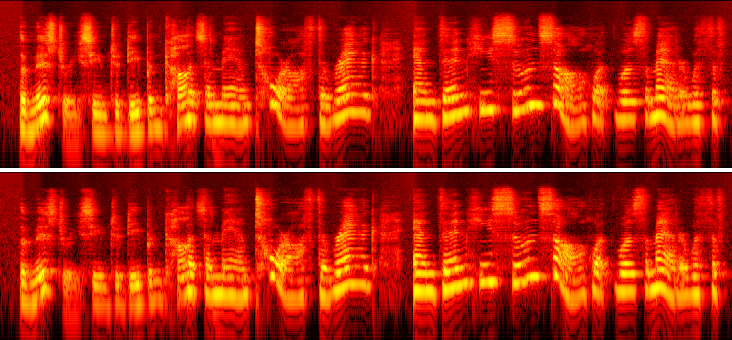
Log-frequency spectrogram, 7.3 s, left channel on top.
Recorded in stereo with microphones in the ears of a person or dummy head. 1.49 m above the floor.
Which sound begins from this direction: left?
A man speaking, at 0.2 s.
